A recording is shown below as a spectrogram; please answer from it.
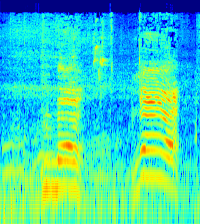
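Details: A cow lowing to its friends on the way to green pastures, released from the pen in the morning along rural roads and field ridges. Two long, rich moos, each rising and then holding steady for about a second.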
